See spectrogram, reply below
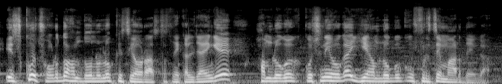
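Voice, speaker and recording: A man's voice: fairly high pitch, lively intonation, fast, darkish tone, a little hiss or hum, close to an everyday voice. A man voicing a frightened young woman who distrusts a stranger, in a horror story. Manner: anxious, insistent.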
